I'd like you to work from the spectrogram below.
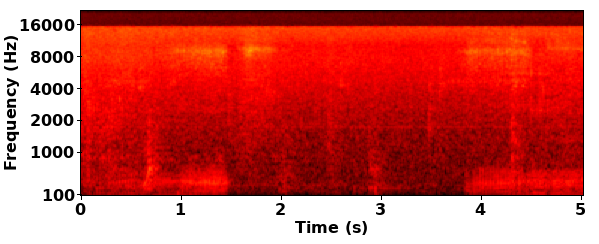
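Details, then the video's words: French Bulldogs sleeping and snoring loudly indoors, apparently very tired: two long, harsh, rattling low snores about a second each, separated by quieter breathing, with a faint snuffle between them. "French Bulldogs Snoring Loudly!"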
